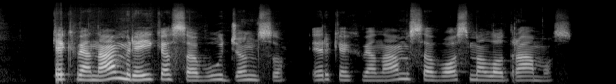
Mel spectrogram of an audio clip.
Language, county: Lithuanian, Klaipėda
